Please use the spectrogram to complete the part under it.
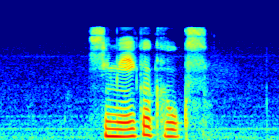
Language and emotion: Russian, neutral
